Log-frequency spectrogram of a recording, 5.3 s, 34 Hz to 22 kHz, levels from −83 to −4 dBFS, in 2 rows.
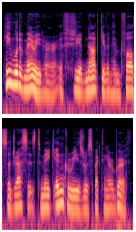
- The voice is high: No, low, 130 Hz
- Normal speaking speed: No, fast, 215 wpm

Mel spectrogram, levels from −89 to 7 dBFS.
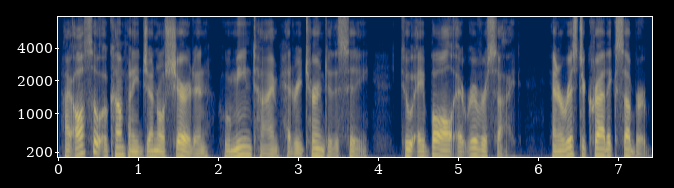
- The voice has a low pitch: Yes, low, 105 Hz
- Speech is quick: No, slow, 135 wpm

